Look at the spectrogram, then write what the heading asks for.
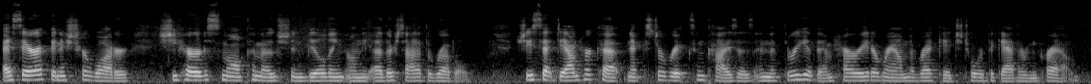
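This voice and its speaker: Lady reading a kids book out loud, kinda low voice, trips on names, bit of noise behind. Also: fairly even intonation, a little fast, rough recording. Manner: stumbles over names and corrects herself. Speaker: reader of a children's book. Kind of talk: read-aloud story narration.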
